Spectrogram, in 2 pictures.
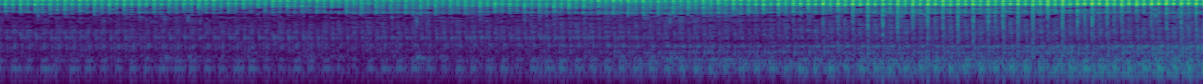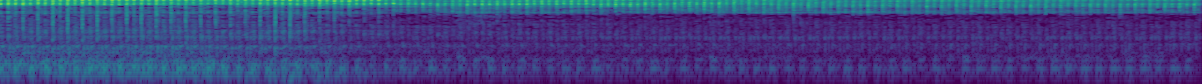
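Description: A live-steam model engine running and driving a small cast-iron model bandsaw through a thin belt: a fast, even mechanical clatter over a steady high hiss. It grows louder in the middle and eases off again.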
